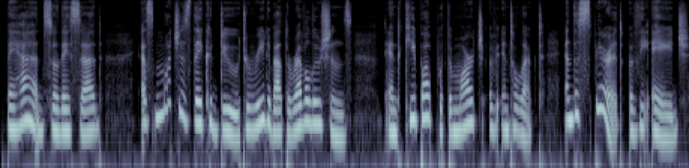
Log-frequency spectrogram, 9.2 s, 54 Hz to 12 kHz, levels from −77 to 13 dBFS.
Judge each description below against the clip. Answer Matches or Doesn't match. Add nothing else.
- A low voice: Doesn't match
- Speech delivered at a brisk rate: Doesn't match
